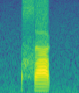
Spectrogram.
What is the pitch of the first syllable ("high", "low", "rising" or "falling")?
falling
